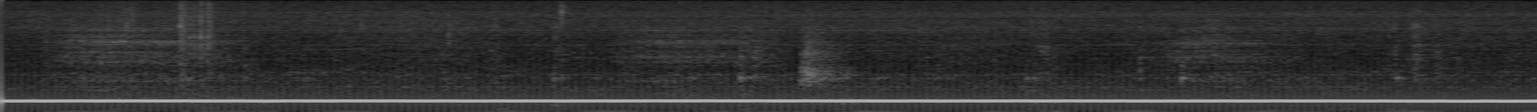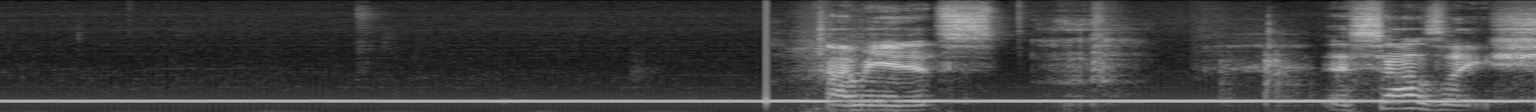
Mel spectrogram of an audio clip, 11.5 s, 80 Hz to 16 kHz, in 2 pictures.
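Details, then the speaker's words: Marantz SD9000 cassette deck with a servo-controlled motor, after belts and idlers were serviced. A steady test tone with slight pitch wavering: flutter from a worn pinch roller that needs replacing. "because a pinch roller is, you know, I mean, it needs a new pinch roller. It's simple as that."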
